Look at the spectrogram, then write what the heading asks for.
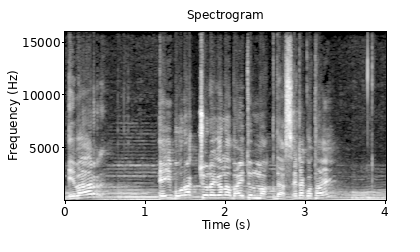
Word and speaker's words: বাইতুল মাকদিস: এবার এই বোরাক চলে গেল বাইতুল মাকদাস। এটা কোথায়? বাইতুল মাকদিস, সরি বাইতুল মাকদাস না, বাইতুল মাকদিস। বিভিন্ন মানুষ বিভিন্ন উচ্চারণ করে।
